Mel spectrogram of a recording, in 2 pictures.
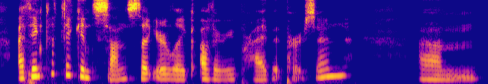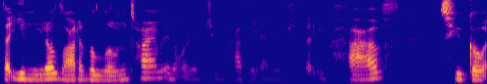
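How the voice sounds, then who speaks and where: A woman speaks softly at a moderate pace, her loudness swinging widely, in a dry, close sound with no echo. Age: 20s. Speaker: tarot reader. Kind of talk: tarot reading to camera. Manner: soft-spoken.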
